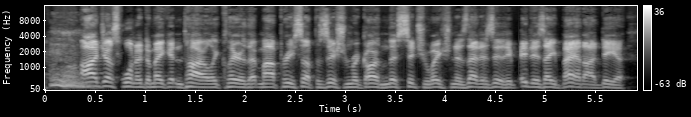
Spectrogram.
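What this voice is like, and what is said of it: Good impression of a show character. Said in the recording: “you did a pretty good impression”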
